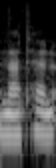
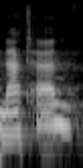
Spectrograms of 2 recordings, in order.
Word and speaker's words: Natan: As I've been introduced, my name is Natan Obed, President of Inuit Tapiri Kanatami. And just as Mata had said earlier, why I'm Natan is because there aren't H's in our language.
